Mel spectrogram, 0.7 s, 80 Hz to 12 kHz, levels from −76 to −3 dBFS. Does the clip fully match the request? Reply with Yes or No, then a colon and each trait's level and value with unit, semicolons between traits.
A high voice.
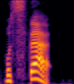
Yes: high, 235 Hz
